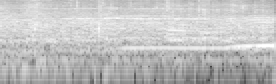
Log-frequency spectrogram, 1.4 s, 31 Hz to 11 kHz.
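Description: Indoor crowd at a 2012 Minnesota vs Purdue college volleyball match applauding a player, a steady, dense wash of clapping and cheering throughout, with a faint whistle-like tone rising near the end.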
